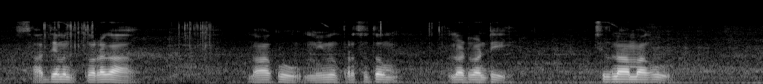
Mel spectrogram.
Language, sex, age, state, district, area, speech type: Telugu, male, 30-45, Telangana, Jangaon, rural, spontaneous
